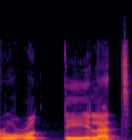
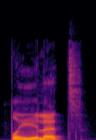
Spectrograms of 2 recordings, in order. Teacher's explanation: yang pertama istifal, yang kedua isti'la. Yang pertama lidahnya turun ya. Yang kedua lidahnya naik.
